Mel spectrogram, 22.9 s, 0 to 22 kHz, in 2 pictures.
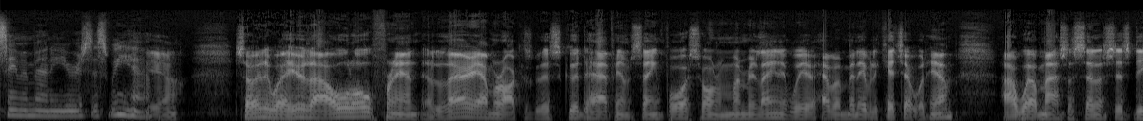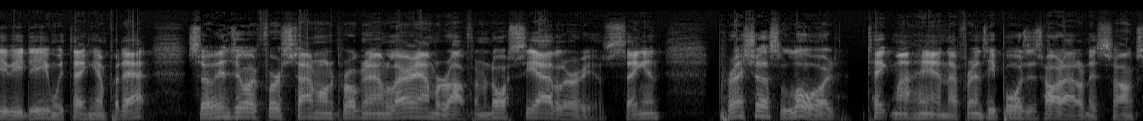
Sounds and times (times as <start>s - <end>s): Speech: 0.0s - 1.8s, 2.4s - 18.0s, 18.6s - 22.8s.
